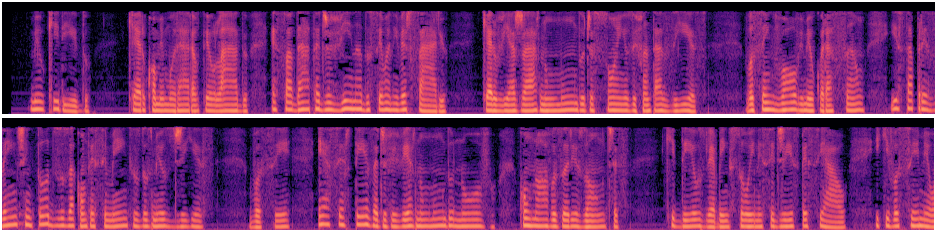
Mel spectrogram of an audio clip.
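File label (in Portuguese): romântico female, Telemensagens Aniversarios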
